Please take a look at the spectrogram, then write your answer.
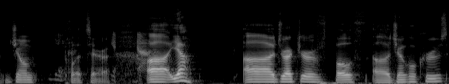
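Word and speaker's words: Jaume Collet-Serra: How do you pronounce his name? Jome Collet-Serra. Jome Collet-Serra.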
